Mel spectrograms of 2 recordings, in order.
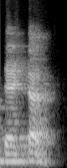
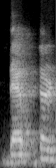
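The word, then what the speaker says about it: debtor: और डेटर, ये B silent, okay, B silent, डेप्टर नहीं होता है, डेटर होता है।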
